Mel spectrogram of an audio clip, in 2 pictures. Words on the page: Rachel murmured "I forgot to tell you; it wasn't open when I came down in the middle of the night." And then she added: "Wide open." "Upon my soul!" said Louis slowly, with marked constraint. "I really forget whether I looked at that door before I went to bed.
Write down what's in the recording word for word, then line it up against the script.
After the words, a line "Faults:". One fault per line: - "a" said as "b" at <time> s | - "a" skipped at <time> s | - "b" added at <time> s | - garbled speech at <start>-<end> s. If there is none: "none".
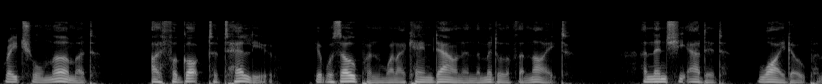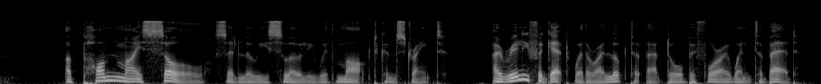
Rachel murmured "I forgot to tell you; it was open when I came down in the middle of the night." And then she added: "Wide open." "Upon my soul!" said Louis slowly, with marked constraint. "I really forget whether I looked at that door before I went to bed.
Faults:
- "wasn't" said as "was" at 3.2 s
